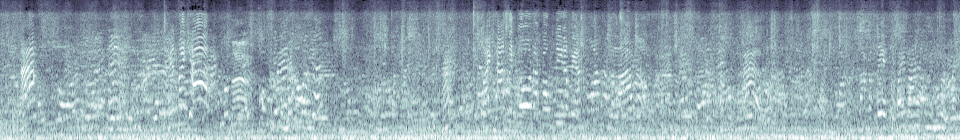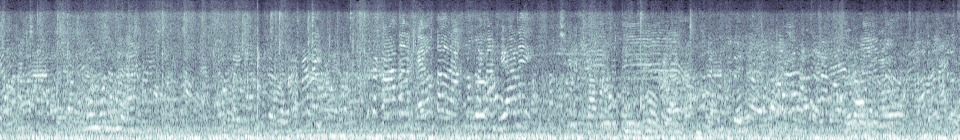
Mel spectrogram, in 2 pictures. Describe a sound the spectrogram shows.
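A busy crowd of voices chatters all around, outdoors.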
